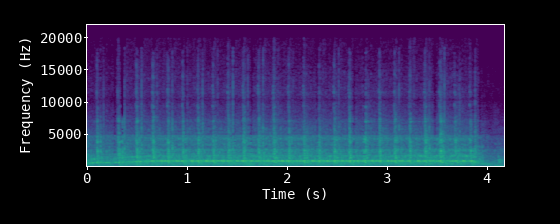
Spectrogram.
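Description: Sewing machine stitching a lined drawstring bag, a steady fast mechanical whir with rapid needle clatter running continuously for about four seconds before stopping, close and alone.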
